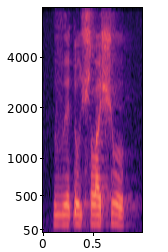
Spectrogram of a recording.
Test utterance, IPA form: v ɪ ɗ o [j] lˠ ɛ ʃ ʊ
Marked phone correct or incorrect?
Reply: incorrect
